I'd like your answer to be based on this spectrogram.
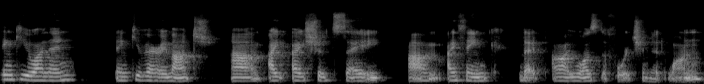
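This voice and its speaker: Speaking at a fairly slow pace, a woman with a non-native accent uses lively intonation at a medium pitch. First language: not English. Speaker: professor. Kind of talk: panel moderation. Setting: online webinar. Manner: hesitant, many fillers.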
